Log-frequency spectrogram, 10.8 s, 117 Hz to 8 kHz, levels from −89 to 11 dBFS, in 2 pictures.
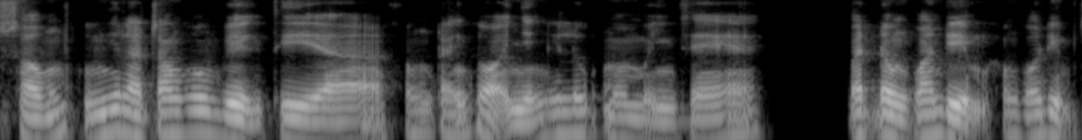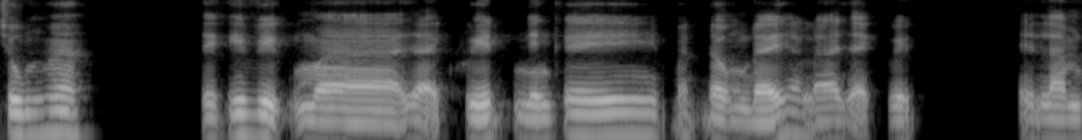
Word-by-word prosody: sống, 115 Hz, +1 st, +1 dB
cũng 125 Hz, +3 st, -2 dB
như 150 Hz, -, +2 dB
là 130 Hz, -3 st, +3 dB
trong 135 Hz, +2 st, -1 dB
công 140 Hz, -2 st, 0 dB
việc 110 Hz, -5 st, +4 dB
thì, 110 Hz, -2 st, +2 dB
à, 105 Hz, 0 st, +1 dB
không 70 Hz, +1 st, -9 dB
tránh -, -, -4 dB
khỏi -, -, +2 dB
những 100 Hz, +3 st, 0 dB
cái 135 Hz, +2 st, -5 dB
lúc 140 Hz, +1 st, -5 dB
mà 115 Hz, -, -4 dB
mình 105 Hz, -2 st, -4 dB
sẽ 110 Hz, +5 st, -3 dB, 0.5 s
bất 135 Hz, 0 st, 0 dB
đồng 125 Hz, -5 st, +5 dB
quan 130 Hz, +4 st, 0 dB
điểm, -, -, +4 dB
không 130 Hz, 0 st, -10 dB
có 125 Hz, +1 st, -2 dB
điểm 130 Hz, -, -1 dB
chung 135 Hz, 0 st, +1 dB
ha. 140 Hz, -2 st, +2 dB, 0.6 s
Thì 115 Hz, -, -3 dB
cái 130 Hz, +2 st, +1 dB
việc 130 Hz, -1 st, +2 dB
mà 105 Hz, -1 st, +2 dB, 0.4 s
giải -, -, +2 dB
quyết 115 Hz, +1 st, +1 dB
những 115 Hz, -1 st, 0 dB
cái 130 Hz, +1 st, +2 dB
bất -, -, -11 dB
đồng 105 Hz, -2 st, -1 dB
đấy, 100 Hz, +5 st, +4 dB
hoặc 140 Hz, -, -6 dB
là 105 Hz, +1 st, -1 dB
giải -, -, -2 dB
quyết -, -, -3 dB, 0.5 s
để -, -, -5 dB
làm 110 Hz, 0 st, 0 dB
120 Hz, 245 wpm, -28 LUFS, 110-130 Hz, 0.6 s, đồng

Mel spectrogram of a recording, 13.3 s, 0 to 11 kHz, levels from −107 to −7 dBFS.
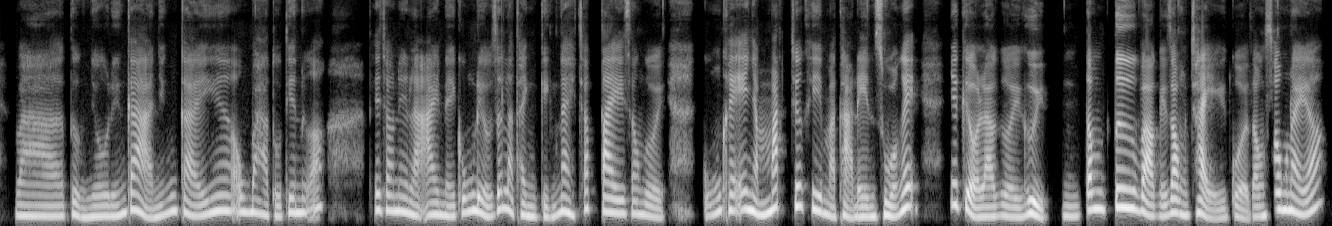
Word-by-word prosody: và 155 Hz, -1 st, -2 dB
tưởng 150 Hz, -7 st, -2 dB
nhớ 150 Hz, +2 st, 0 dB
đến 160 Hz, +5 st, 0 dB
cả 215 Hz, -, 0 dB
những 185 Hz, +11 st, -2 dB
cái, 185 Hz, +1 st, -1 dB
ơ, -, -, -4 dB
ông 210 Hz, 0 st, 0 dB
bà 185 Hz, -5 st, -1 dB
tổ 150 Hz, -, -4 dB
tiên 200 Hz, +5 st, -1 dB
nữa, 280 Hz, +8 st, -3 dB, 0.5 s
thế 235 Hz, -, +1 dB
cho 230 Hz, -, 0 dB
nên 215 Hz, -4 st, +2 dB
là 160 Hz, -, 0 dB
ai 170 Hz, +2 st, -1 dB
nấy 155 Hz, -2 st, 0 dB
cũng 205 Hz, +7 st, 0 dB
đều 175 Hz, -10 st, +2 dB
rất 245 Hz, -, -1 dB
là 235 Hz, -, +1 dB
thành 160 Hz, -5 st, -1 dB
kính 145 Hz, +5 st, -4 dB
này, 210 Hz, -5 st, +2 dB
chắp 255 Hz, 0 st, -5 dB
tay 205 Hz, -3 st, +1 dB
xong 185 Hz, -2 st, -3 dB
rồi 140 Hz, -5 st, -3 dB, 0.4 s
cũng 170 Hz, +9 st, -3 dB
khẽ 240 Hz, +1 st, 0 dB
nhắm 190 Hz, -5 st, +4 dB
mắt 270 Hz, +5 st, +4 dB
trước 295 Hz, -1 st, +1 dB
khi 230 Hz, -4 st, +3 dB
mà 165 Hz, -6 st, -1 dB
thả 155 Hz, -5 st, -1 dB
đèn 140 Hz, +1 st, 0 dB
xuống 160 Hz, +3 st, +2 dB
ấy, 285 Hz, +3 st, +2 dB, 0.3 s
như 315 Hz, -, 0 dB
kiểu 140 Hz, -, +4 dB
là, 145 Hz, 0 st, 0 dB
gửi 145 Hz, -3 st, -3 dB
gửi, 170 Hz, -7 st, +4 dB, 0.2 s
ừm, 150 Hz, -1 st, -5 dB
tâm 245 Hz, +5 st, +2 dB
tư 275 Hz, -2 st, +6 dB
vào 215 Hz, -8 st, +3 dB
cái 155 Hz, 0 st, -3 dB
dòng 190 Hz, -4 st, +2 dB
chảy 130 Hz, -, -1 dB
của 145 Hz, -3 st, -3 dB
dòng 145 Hz, +1 st, -1 dB
sông 245 Hz, +6 st, +2 dB
này 190 Hz, -6 st, +3 dB
á. 245 Hz, +6 st, 0 dB
180 Hz, 260 wpm, -21 LUFS, 150-220 Hz, 0.5 s, tư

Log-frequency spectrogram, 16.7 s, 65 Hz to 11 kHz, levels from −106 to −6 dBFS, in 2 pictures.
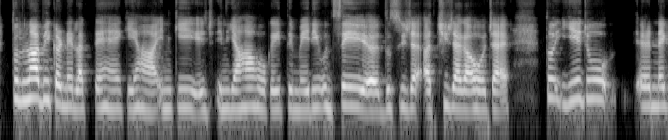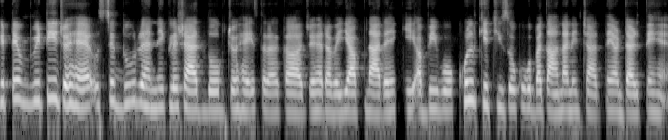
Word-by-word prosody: तुलना 295 Hz, +1 st, +10 dB
भी 290 Hz, -, +1 dB
करने 225 Hz, -2 st, +2 dB
लगते 200 Hz, 0 st, -2 dB
हैं 205 Hz, 0 st, -4 dB
कि, 200 Hz, 0 st, -7 dB
"हाँ, 200 Hz, -3 st, 0 dB
इनकी 210 Hz, +1 st, -6 dB, 0.2 s
इज 190 Hz, 0 st, -13 dB
इन 210 Hz, -1 st, -8 dB
यहाँ 220 Hz, +2 st, +3 dB
हो 200 Hz, -, -4 dB
गई 200 Hz, 0 st, -2 dB
थी, 210 Hz, -, -4 dB
मेरी 200 Hz, +2 st, -3 dB
उनसे 225 Hz, +2 st, +1 dB, 0.3 s
अ, -, -, -3 dB
दूसरी 210 Hz, +2 st, -8 dB
ज 210 Hz, -, -3 dB
अच्छी 200 Hz, +4 st, 0 dB
जगह 205 Hz, -3 st, +4 dB
हो 195 Hz, -, -3 dB
जाए।" 195 Hz, 0 st, +2 dB, 0.5 s
तो 315 Hz, -, 0 dB
ये 275 Hz, 0 st, 0 dB
जो 295 Hz, 0 st, -2 dB, 0.4 s
अ, 230 Hz, -, 0 dB
नेगेटिविटी 265 Hz, +4 st, 0 dB
जो 250 Hz, -, +5 dB
है, 220 Hz, -1 st, +4 dB
उससे 275 Hz, +4 st, -5 dB
दूर 255 Hz, +2 st, -8 dB
रहने 220 Hz, -2 st, -1 dB
के 225 Hz, +1 st, -10 dB
लिए 220 Hz, -, +1 dB
शायद 195 Hz, -3 st, +3 dB
लोग 195 Hz, 0 st, -4 dB
जो 200 Hz, -, -2 dB
है 190 Hz, -1 st, -1 dB
इस 195 Hz, -, -9 dB
तरह 185 Hz, -2 st, -4 dB
का 185 Hz, -, +2 dB, 0.2 s
जो 185 Hz, -, -2 dB
है 190 Hz, -, -1 dB
रवैया 185 Hz, +1 st, +1 dB
अपना 185 Hz, 0 st, +1 dB
रहे 185 Hz, +1 st, -1 dB
हैं 190 Hz, -, -6 dB
कि 195 Hz, -, -7 dB
अभी 200 Hz, +2 st, -5 dB
वो 195 Hz, 0 st, -5 dB
खुल 280 Hz, +1 st, +1 dB
के 240 Hz, -, +1 dB
चीज़ों 215 Hz, -2 st, -6 dB
को 215 Hz, +1 st, -7 dB
बताना 190 Hz, -1 st, 0 dB
नहीं 190 Hz, 0 st, -10 dB
चाहते 180 Hz, 0 st, -5 dB
हैं 190 Hz, -, 0 dB
और 185 Hz, -, -5 dB
डरते 180 Hz, +1 st, 0 dB
हैं। 175 Hz, -, -8 dB
205 Hz, 225 wpm, -25 LUFS, 195-235 Hz, 0.5 s, तुलना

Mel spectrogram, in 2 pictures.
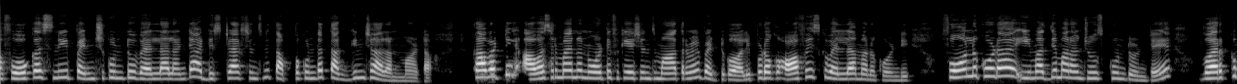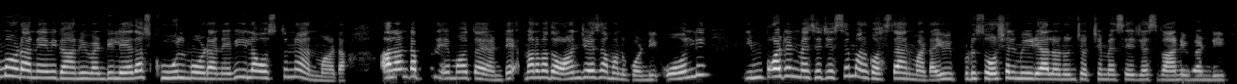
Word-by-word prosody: ఫోకస్‌ని 310 Hz, +3 st, +2 dB
పెంచుకుంటూ 290 Hz, +2 st, -3 dB
వెళ్ళాలంటే 250 Hz, +3 st, +1 dB
ఆ -, -, +1 dB
డిస్ట్రాక్షన్స్‌ని 285 Hz, +4 st, -3 dB
తప్పకుండా 275 Hz, +4 st, -3 dB
తగ్గించాలనమాట. 215 Hz, -, -2 dB, 0.5 s
కాబట్టి 355 Hz, +5 st, +7 dB, 0.2 s
అవసరమైన 325 Hz, +5 st, +2 dB
నోటిఫికేషన్స్ 285 Hz, -1 st, -2 dB
మాత్రమే 275 Hz, +4 st, -1 dB
పెట్టుకోవాలి. 225 Hz, -5 st, 0 dB
ఇప్పుడొక 285 Hz, 0 st, 0 dB, 0.2 s
ఆఫీస్‌కి 335 Hz, +3 st, -4 dB
వెళ్ళామనుకోండి 225 Hz, -7 st, -3 dB, 0.4 s
ఫోన్‌లు 350 Hz, +5 st, +4 dB
కూడా 385 Hz, +1 st, +6 dB, 0.2 s
ఈ -, -, -4 dB
మధ్య 300 Hz, +2 st, 0 dB
మనం 300 Hz, -2 st, 0 dB
చూసుకుంటుంటే 260 Hz, -9 st, -6 dB, 0.5 s
వర్క్ 295 Hz, +6 st, +7 dB
మోడ్ 375 Hz, -3 st, +3 dB
అనేవి 300 Hz, -1 st, -3 dB
గానివ్వండి 270 Hz, 0 st, -3 dB
లేదా 295 Hz, +4 st, +2 dB
స్కూల్ 300 Hz, +1 st, -2 dB
మోడ్ 275 Hz, -1 st, +2 dB
అనేవి 255 Hz, +7 st, -7 dB
ఇలా 325 Hz, -1 st, +1 dB
వస్తున్నాయనమాట, 280 Hz, -, -7 dB, 0.5 s
అలాంటప్పుడు 360 Hz, +1 st, +1 dB
ఏమవుతాయంటే 275 Hz, -5 st, -2 dB, 0.2 s
మనం 315 Hz, 0 st, +1 dB
అది 295 Hz, -, +3 dB
ఆన్ 300 Hz, +4 st, -5 dB
చేసామనుకోండి 235 Hz, -10 st, -3 dB, 0.2 s
ఓన్లీ 365 Hz, +10 st, -1 dB, 0.5 s
ఇంపార్టెంట్ 365 Hz, +3 st, +4 dB
మెసేజెస్సే 315 Hz, +2 st, -4 dB
మనకొస్తాయనమాట. 265 Hz, -, -1 dB
ఇవిప్పుడు 260 Hz, +1 st, -6 dB
సోషల్ 275 Hz, +3 st, +2 dB
మీడియాలో 250 Hz, -2 st, +2 dB
నుంచొచ్చే 235 Hz, 0 st, -7 dB
మెసేజెస్ 225 Hz, -1 st, -7 dB
గానివ్వండి 210 Hz, -1 st, -5 dB
280 Hz, 115 wpm, -20 LUFS, 250-315 Hz, 0.5 s, కాబట్టి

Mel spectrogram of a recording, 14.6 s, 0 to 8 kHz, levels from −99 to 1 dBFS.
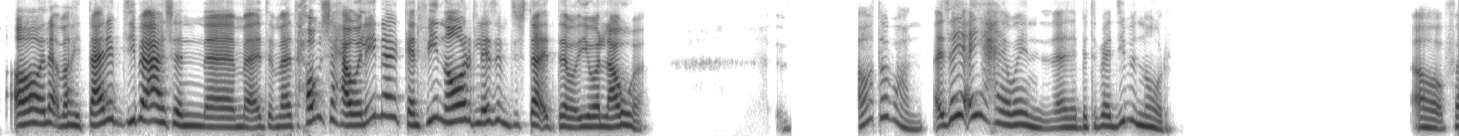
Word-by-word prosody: آه، 280 Hz, +3 st, +5 dB
لأ 280 Hz, -4 st, 0 dB
ما 230 Hz, +2 st, -1 dB
هي 245 Hz, -, -1 dB
التعالب 265 Hz, +8 st, +2 dB
دي 320 Hz, +6 st, -2 dB
بقى 345 Hz, -3 st, +8 dB
عشان 245 Hz, -6 st, -1 dB, 0.4 s
ما 195 Hz, -2 st, 0 dB
ت 215 Hz, +2 st, -7 dB
ما 220 Hz, +1 st, -1 dB
تحومش 320 Hz, -, 0 dB
حوالينا 275 Hz, -, +2 dB, 0.2 s
كان 255 Hz, -2 st, +1 dB
في 305 Hz, +9 st, -5 dB
نار 340 Hz, +4 st, +5 dB
لازم 295 Hz, +1 st, -3 dB
تشتغ 250 Hz, -1 st, 0 dB
ت 205 Hz, +1 st, -11 dB
يولّعوها. 220 Hz, +2 st, 0 dB, 1.3 s
آمم -, -, -24 dB, 0.7 s
آه -, -, -7 dB
طبعًا، 290 Hz, -, -10 dB, 0.2 s
زي 250 Hz, -, -3 dB
أي 445 Hz, 0 st, -1 dB
حيوان 205 Hz, -, -4 dB
بتبعديه 215 Hz, -, -6 dB
بالنار. 220 Hz, -, -4 dB, 2.4 s
آه، 195 Hz, -5 st, -4 dB
ف 220 Hz, +6 st, -8 dB
250 Hz, 125 wpm, -23 LUFS, 215-310 Hz, 2.4 s, بقى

